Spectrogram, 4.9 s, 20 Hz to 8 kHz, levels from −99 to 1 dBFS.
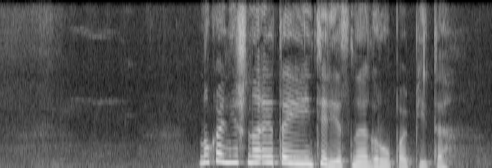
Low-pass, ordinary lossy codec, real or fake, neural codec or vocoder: none; none; real; none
